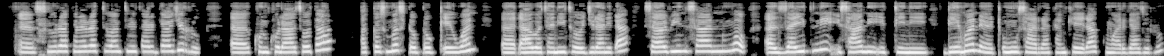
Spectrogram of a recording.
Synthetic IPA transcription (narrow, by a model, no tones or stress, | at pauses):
suːɾakɐnɐrːɐt̪ːɪwaːnt̪ɪnɪt̪ɐɾɡaːd͡ʒɪrːʊ | kɔŋkɔlaːt̪ɔt̪ɐ | ɐkːɐsʊmɐsᶑɔᶑɔkʼːe̞ːwːɐn | ᶑaːβɐt̪ɐniːt̪oːd͡ʒɪɾɐnɪᶑɐ | sɐbɐbiːnsaːnmːoː | zɐjɪt̪nɪsaːnɪt̪ːiːn | d̪e̞ːmant̪ʼʊmuːsaːɪrːaːkɐŋkʰɐɛᶑakːʊmɐːɾɡaːd͡ʒɪrːʊ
